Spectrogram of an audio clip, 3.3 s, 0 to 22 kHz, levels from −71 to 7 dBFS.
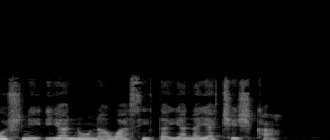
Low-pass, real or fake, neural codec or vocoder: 9.9 kHz; real; none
